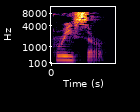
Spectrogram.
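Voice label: "greaser", English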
